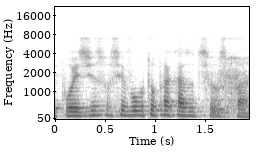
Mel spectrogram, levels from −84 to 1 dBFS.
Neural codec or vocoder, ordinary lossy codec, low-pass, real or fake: codec, 16 kHz in and 24 kHz out, 1 kbps, XY-Tokenizer; none; 7.2 kHz; fake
